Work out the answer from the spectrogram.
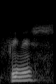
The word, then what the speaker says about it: finished: Really practice that T. Finished. Finished in the past.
